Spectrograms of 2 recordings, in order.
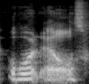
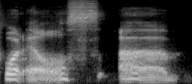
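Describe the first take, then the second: First: Said in the usual way. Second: Whispered to herself; whispering. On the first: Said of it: "repeats it to herself". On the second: Real, not acted. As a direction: mutter it under breath. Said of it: "whispered repeat".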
